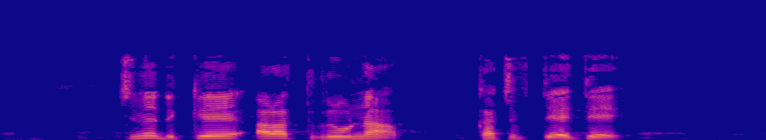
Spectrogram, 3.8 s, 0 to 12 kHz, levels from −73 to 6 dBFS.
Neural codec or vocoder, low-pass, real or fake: none; 7.2 kHz; real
